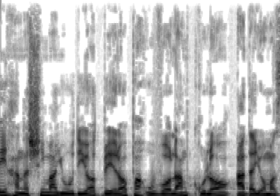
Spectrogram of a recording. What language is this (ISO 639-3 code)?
heb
